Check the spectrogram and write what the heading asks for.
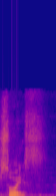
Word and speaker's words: Seuss: It's Dr. Seuss. I'm gonna start leading the revolution to get his name right. Honor him. Honor his name. It's Dr. Seuss. Like, as in voice.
